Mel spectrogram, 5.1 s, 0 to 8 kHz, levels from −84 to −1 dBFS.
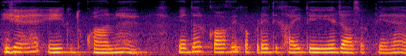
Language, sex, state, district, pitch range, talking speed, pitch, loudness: Hindi, female, Haryana, Rohtak, 200-220 Hz, 155 wpm, 210 Hz, -16 LUFS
